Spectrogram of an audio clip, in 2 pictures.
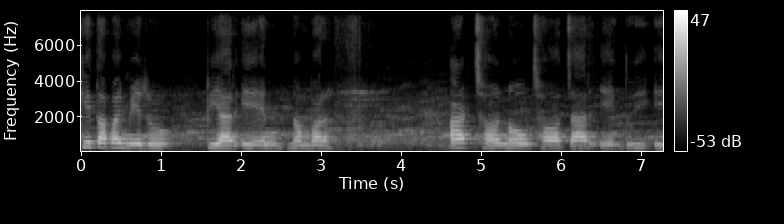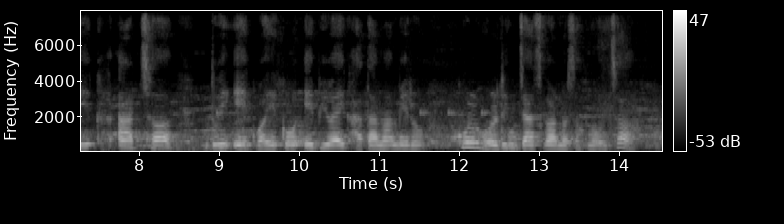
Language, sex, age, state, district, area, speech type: Nepali, female, 45-60, West Bengal, Jalpaiguri, urban, read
